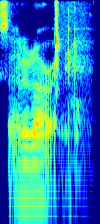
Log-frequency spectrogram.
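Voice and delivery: breathy, flat deadpan with no enthusiasm. Saying you're excited to see something shown soon: no enthusiasm in voice. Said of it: "He said with no enthusiasm in his voice".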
